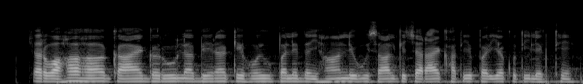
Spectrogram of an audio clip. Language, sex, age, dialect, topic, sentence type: Chhattisgarhi, male, 18-24, Western/Budati/Khatahi, agriculture, statement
